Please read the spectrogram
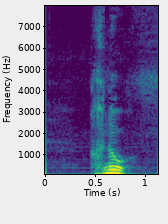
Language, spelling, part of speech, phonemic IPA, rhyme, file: Dutch, gnoe, noun, /ɣnu/, -u, Nl-gnoe.ogg
- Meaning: gnu, wildebeest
